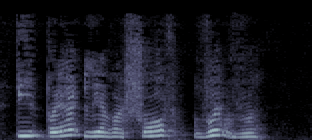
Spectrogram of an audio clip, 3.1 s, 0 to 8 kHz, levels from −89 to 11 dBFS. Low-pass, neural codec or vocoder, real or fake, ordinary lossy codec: 7.2 kHz; codec, 24 kHz, 1 kbps, SNAC; fake; MP3, 32 kbps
